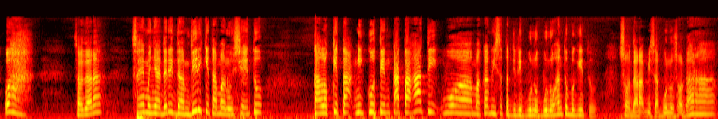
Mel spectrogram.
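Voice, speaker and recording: A male pastor, preaching a sermon in a lively, storytelling way with casual slang. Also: sits high. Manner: lively storytelling, acts out scenes with shouts and mock voices; casual colloquial Jakarta-style slang mixed in.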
